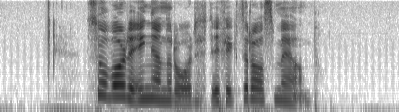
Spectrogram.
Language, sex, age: Norwegian, female, 47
